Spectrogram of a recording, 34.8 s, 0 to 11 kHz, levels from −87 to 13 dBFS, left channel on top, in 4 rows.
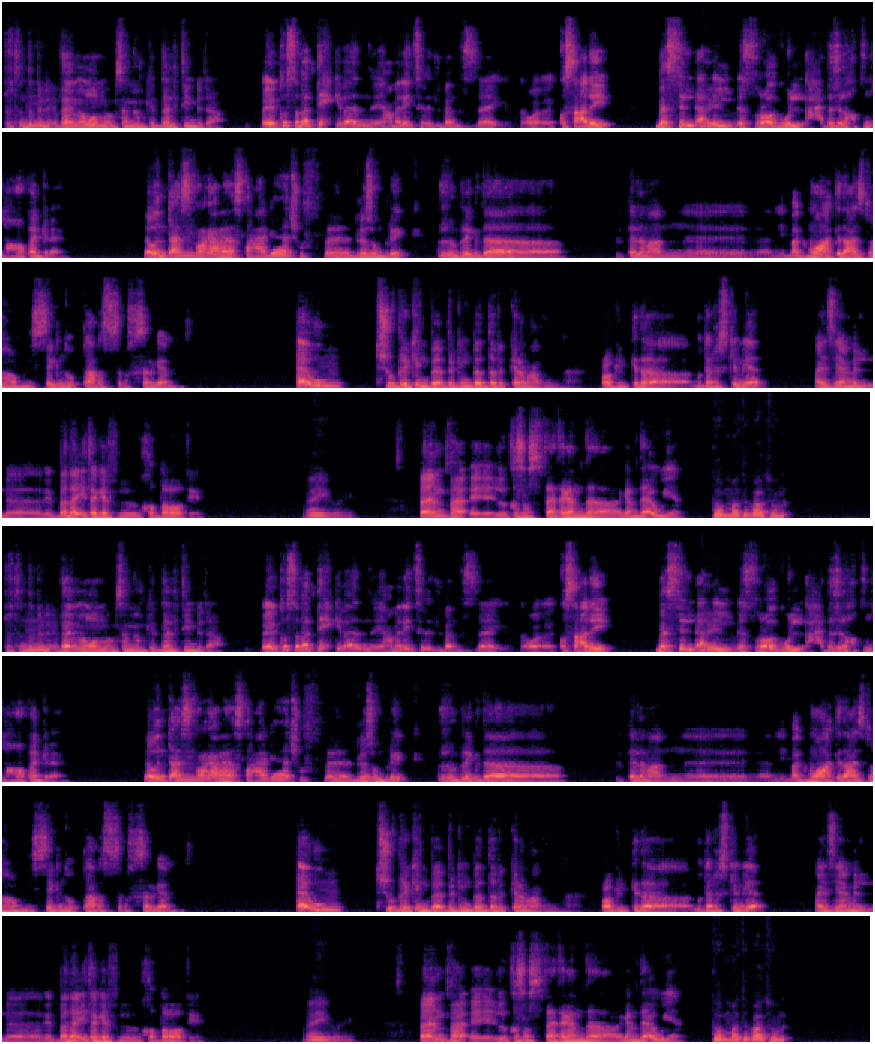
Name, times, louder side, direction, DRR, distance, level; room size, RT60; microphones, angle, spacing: voice 1, 0.0-2.2 2.6-6.0 6.5-9.3 10.1-12.7 13.1-14.3 15.0-19.1 20.3-20.7 21.1-23.0 23.4-25.0 25.5-28.1 30.3-32.9, equal, 35° left, 1.2 m, -24 dB
voice 2, 29.2-29.5 33.2-33.9, right 1 dB, 10° right, 0.3 m, -25 dB
2.3 x 2.3 x 3.4 m
head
